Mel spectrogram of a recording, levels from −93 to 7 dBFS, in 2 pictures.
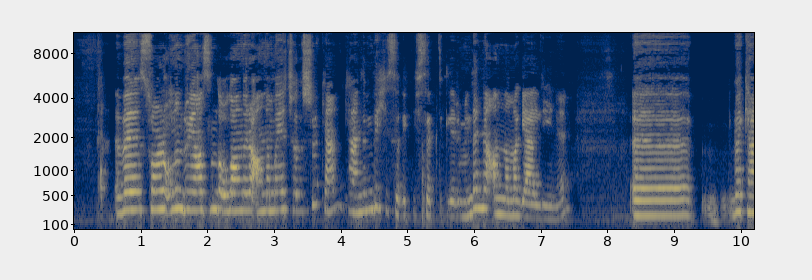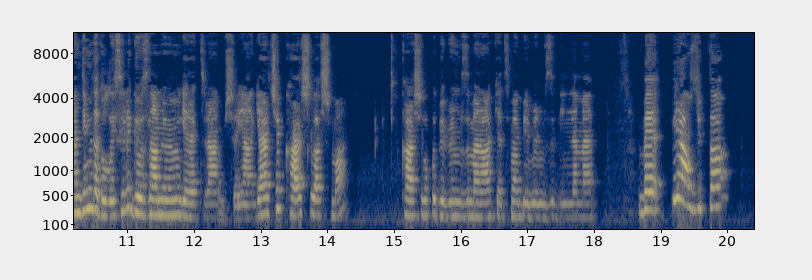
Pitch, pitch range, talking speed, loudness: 220 Hz, 205-280 Hz, 105 wpm, -24 LUFS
